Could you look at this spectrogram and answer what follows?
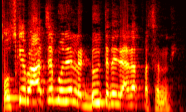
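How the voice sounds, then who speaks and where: Lively male teacher telling a funny story. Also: very high-pitched, rapid-fire. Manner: animated storyteller who keeps asking "okay?".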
